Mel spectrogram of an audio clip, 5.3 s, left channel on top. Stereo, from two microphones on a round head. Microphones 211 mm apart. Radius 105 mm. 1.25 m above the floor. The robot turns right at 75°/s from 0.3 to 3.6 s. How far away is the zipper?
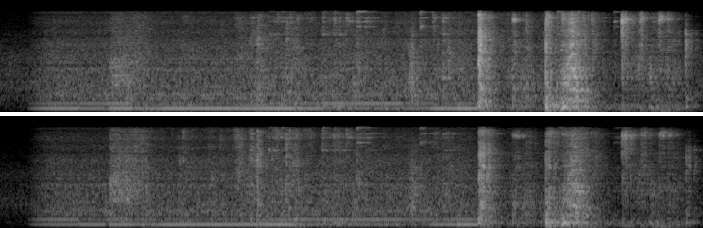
About 2.5 m.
